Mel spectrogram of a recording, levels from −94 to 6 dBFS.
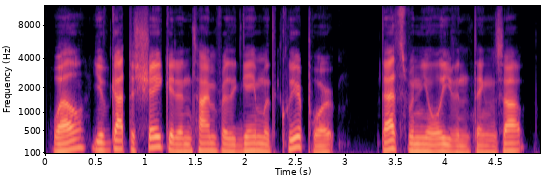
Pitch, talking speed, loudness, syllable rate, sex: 125 Hz, 230 wpm, -19 LUFS, 5.4 syllables/s, male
